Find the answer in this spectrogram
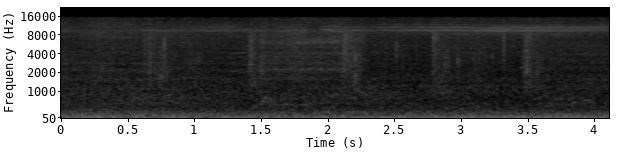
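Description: Footsteps on sand, faint and irregular, over a steady low rumble on the microphone.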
